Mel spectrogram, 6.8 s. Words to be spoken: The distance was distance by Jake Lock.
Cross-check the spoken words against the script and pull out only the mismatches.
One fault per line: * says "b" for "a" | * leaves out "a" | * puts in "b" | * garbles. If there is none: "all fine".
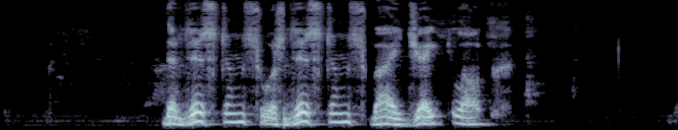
all fine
